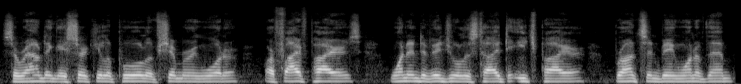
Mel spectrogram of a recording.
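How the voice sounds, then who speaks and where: A man narrates a tabletop game as dungeon master. His delivery is steady and flat. The sound is close and dry. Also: medium pitch, normal speed, few pauses, no echo.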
